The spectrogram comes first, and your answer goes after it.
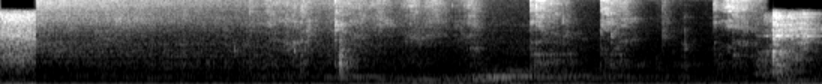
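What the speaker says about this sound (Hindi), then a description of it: "इसमें डालेंगे अब हम पानी।" Water poured into a pan of browned boiled potatoes for a home-style aloo-tamatar curry, a steady splashing pour that surges in bursts over a faint sizzle, close and alone without talk.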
